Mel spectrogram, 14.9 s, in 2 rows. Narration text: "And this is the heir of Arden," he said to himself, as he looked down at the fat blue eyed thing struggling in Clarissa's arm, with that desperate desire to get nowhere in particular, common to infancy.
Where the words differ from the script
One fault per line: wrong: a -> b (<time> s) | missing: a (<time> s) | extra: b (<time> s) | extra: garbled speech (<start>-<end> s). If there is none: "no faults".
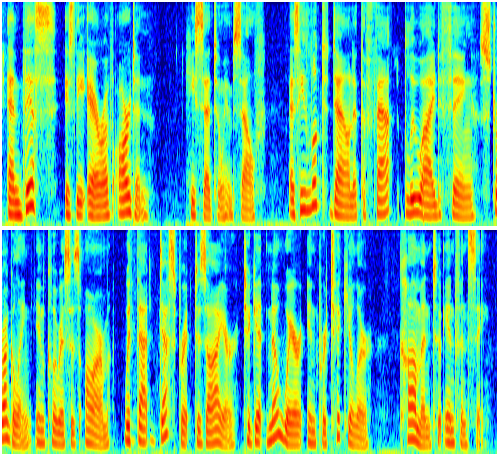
no faults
